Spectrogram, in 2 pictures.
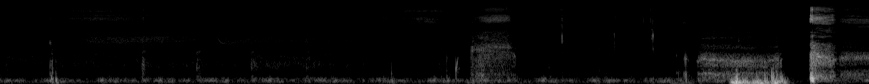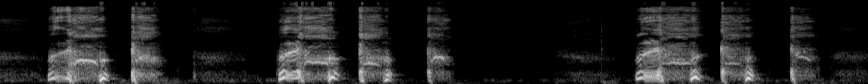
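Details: Adult coughing after taking cannabis vape blinker hits: after a quiet stretch and a sharp inhalation, about ten harsh, dry coughs in clusters.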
